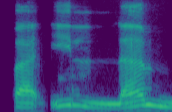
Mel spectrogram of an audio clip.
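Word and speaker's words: فَإِن لَّمْ: Fa'illam, nah, tulisannya fa'in lam, tapi dibacanya fa'illam yusibha, langsung ke lam.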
